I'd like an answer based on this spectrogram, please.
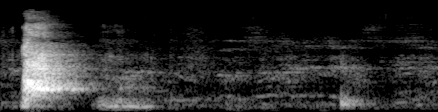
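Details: Corgi puppy playing alone indoors gives one sharp, high bark, then a softer low grumble and a brief faint yelp near the end; otherwise quiet.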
